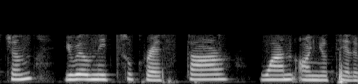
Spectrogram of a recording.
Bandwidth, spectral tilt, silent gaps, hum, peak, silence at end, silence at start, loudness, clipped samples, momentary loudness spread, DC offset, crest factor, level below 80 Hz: 4.2 kHz; -6.5 dB/octave; none; none; -2 dBFS; 0 s; 0.1 s; -17 LUFS; under 0.1%; 9 LU; under 0.1%; 14 dB; -58 dBFS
